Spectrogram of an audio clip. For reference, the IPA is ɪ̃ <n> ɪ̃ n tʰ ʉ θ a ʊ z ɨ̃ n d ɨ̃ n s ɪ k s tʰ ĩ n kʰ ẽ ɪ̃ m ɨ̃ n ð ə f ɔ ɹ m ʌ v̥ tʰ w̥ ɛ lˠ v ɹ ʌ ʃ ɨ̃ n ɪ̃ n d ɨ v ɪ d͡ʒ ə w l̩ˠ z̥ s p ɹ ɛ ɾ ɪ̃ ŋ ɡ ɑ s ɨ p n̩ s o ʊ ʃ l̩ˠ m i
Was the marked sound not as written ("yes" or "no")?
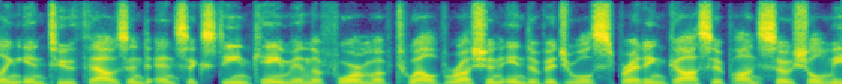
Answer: yes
